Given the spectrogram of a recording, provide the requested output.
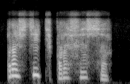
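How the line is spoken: Squeaky voice. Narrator (Russian): пропищала Парвати Патил

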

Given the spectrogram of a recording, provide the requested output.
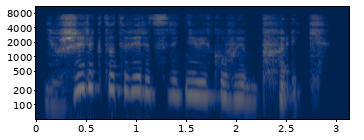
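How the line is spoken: Girl cooing. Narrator (Russian): проворковала девушка

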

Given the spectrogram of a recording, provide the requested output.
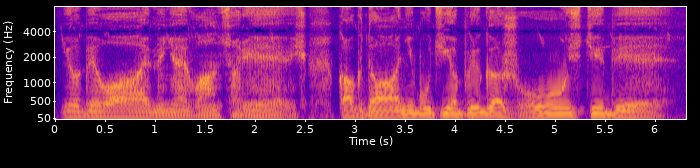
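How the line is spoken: Bear speaking in human voice. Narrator (Russian): медведь вдруг и говорит ему человеческим голосом

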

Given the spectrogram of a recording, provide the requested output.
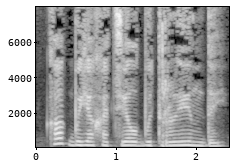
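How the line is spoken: Sad sigh. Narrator (Russian): вздыхал грустно Бим-Бим

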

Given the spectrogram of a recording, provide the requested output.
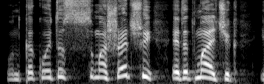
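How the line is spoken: Frightened, embarrassed whisper. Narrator (Russian): испуганно и смущенно шептала она

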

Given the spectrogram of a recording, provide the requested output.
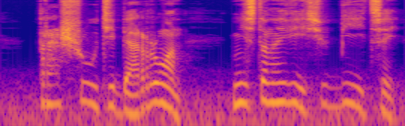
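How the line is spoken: Quiet young woman. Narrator (Russian): тихо произнесла девушка

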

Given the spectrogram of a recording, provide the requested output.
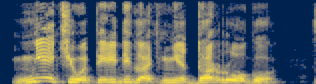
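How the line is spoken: Shouted. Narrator (Russian): закричал он

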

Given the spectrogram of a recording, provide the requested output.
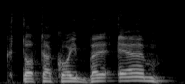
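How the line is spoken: Growled. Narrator (Russian): прорычал он

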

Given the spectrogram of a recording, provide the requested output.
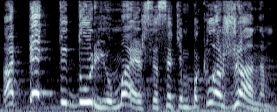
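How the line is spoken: Hysterical scream. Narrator (Russian): Истерично закричала Анжела

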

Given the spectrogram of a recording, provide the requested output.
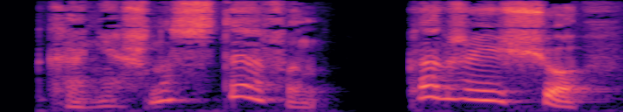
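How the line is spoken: Cooing. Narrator (Russian): проворковала Лиза

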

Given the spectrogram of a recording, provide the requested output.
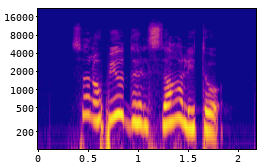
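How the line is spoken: Desperate woman exclaiming. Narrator (Italian): esclamava disperata la povera signora

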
